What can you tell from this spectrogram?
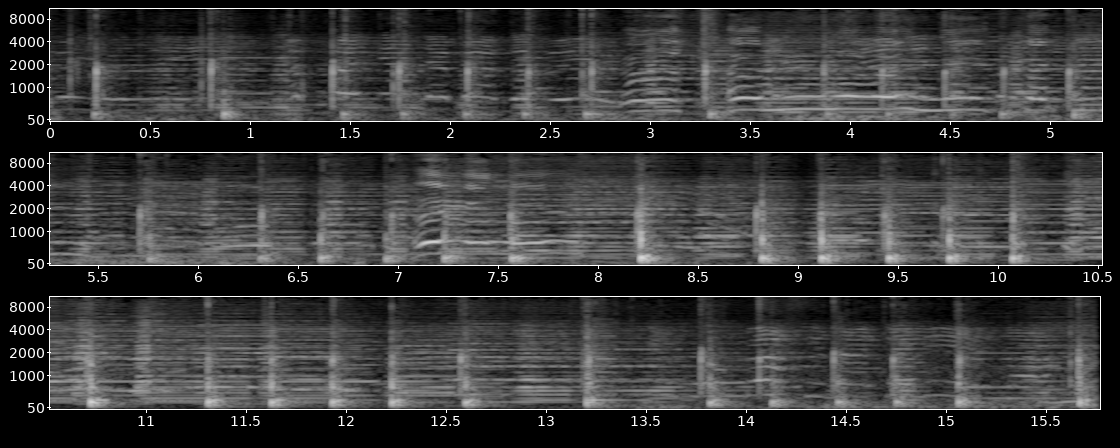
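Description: Accordions playing a lively traditional folk tune, with sharp percussive clacks keeping a steady beat of about three to four a second.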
